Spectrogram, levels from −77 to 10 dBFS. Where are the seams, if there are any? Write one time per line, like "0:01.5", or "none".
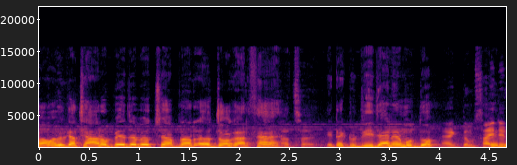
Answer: none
